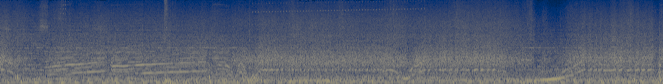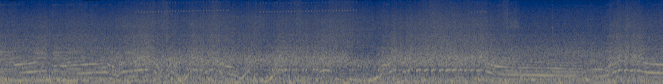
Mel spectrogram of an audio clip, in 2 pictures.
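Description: A racing car engine revs up and down at high speed.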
